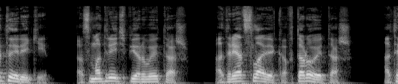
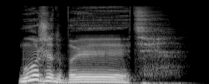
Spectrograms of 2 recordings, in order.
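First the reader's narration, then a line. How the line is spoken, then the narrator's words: Sigh. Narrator (Russian): вздохнул я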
